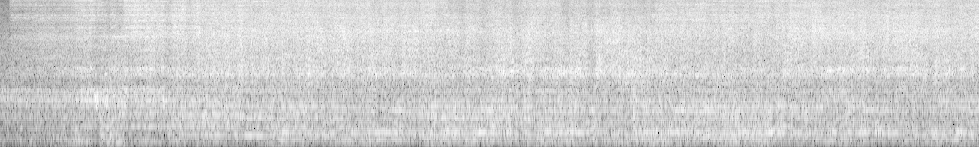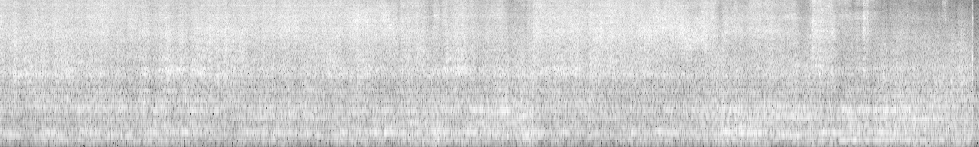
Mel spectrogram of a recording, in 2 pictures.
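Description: ICE high-speed electric train passing close by: a loud, steady rush of wheel and running noise with steady humming tones through it, building up over the first two seconds as the train arrives and then holding as the long train runs past.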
